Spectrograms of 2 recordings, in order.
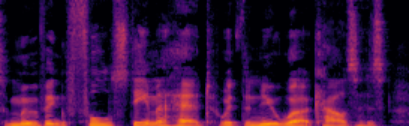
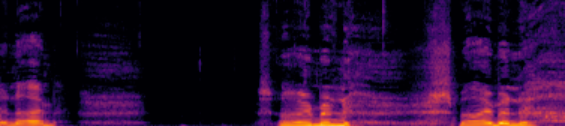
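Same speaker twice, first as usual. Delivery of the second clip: pitched-up, stretched-out words through a yawn; 5 semitones higher than usual. A news co-presenter introduces themselves live on air while yawning. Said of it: "Why are you yawning?".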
